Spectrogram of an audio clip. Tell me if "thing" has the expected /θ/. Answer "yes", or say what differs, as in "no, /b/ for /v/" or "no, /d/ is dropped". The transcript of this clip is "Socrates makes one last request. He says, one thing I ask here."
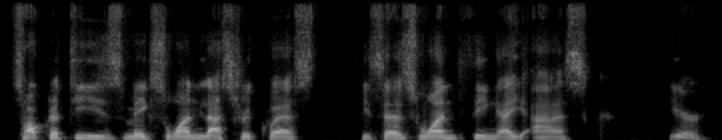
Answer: yes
